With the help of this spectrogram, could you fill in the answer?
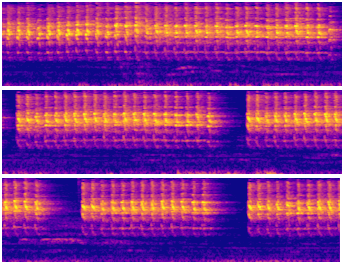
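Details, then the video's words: Caged long-tailed shrike mimicking a lovebird's long chatter among other copied birds; dense, buzzy rattling trills held for about three seconds at a time, separated by short silent gaps. "Suara Burung Cendet Materi Kombinasi Tengkek Buto Kunti Gereja Tarung dan Lovebird Ngekek Panjang"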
